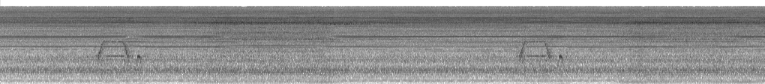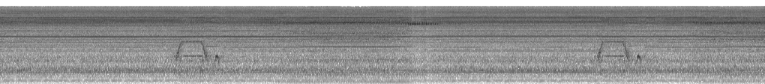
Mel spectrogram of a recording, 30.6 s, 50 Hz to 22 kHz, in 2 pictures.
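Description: X2 mini mill with a scratch-built servo-driven 4th axis turning an aluminum part with a carbide insert. The machine runs steadily, and the same cycle comes back about every eight and a half seconds: a brief whine that rises and falls, then a few seconds of lower hum.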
